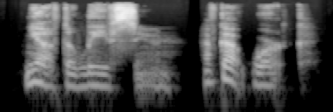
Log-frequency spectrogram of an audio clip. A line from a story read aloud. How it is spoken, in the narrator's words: grunted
